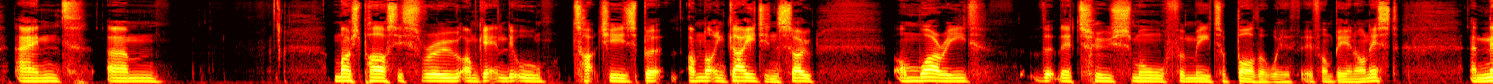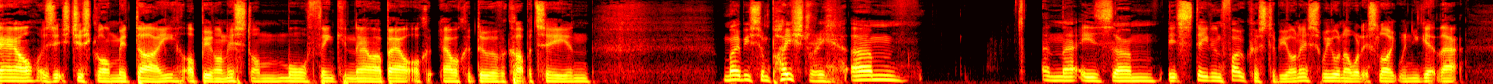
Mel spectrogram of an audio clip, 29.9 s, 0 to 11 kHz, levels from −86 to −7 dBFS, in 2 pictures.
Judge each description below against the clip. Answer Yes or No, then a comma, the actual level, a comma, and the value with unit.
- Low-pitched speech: Yes, low, 125 Hz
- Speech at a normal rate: Yes, average, 155 wpm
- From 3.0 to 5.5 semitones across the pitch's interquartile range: No, narrow, 2.6 semitones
